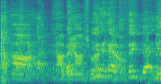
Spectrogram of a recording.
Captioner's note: laughter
